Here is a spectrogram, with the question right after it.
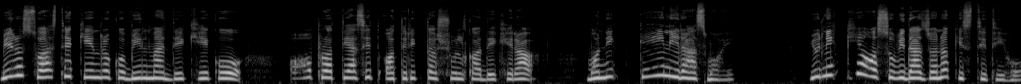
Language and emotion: Nepali, sad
